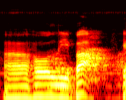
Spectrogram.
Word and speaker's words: Oholibah: Aholibah. – In the King James, it's weird. That's Oholibah. Yeah, Oholibah, that's Hebrew. All right, go ahead. Yeah, the accent's on the last syllable. So, Oholibah. Oholibah.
